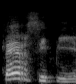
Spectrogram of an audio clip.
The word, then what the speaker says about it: percipi: Por lo tanto, este adagio, este percipi, la fuerza de voz va en la E. ¿Sí? Voy a poner una tilde solamente a efectos pedagógicos para que pronuncien bien.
